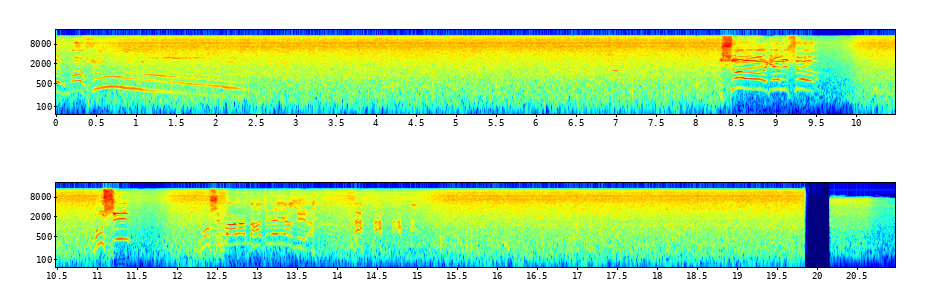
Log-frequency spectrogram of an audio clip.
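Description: Floodwater rushes and roars steadily.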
